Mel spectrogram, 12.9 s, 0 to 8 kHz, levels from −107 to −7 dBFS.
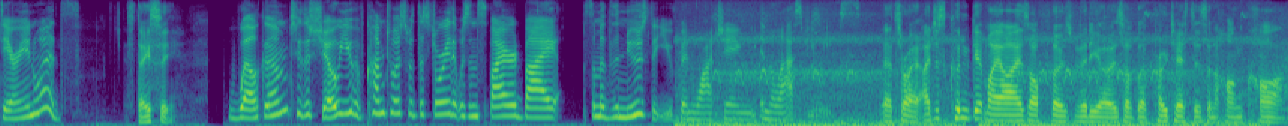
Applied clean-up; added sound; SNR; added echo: none; Crow; 5 dB; none.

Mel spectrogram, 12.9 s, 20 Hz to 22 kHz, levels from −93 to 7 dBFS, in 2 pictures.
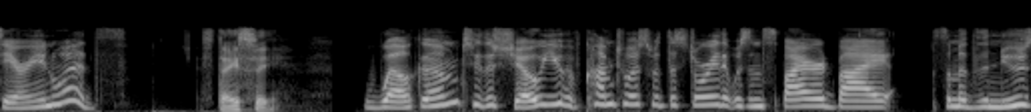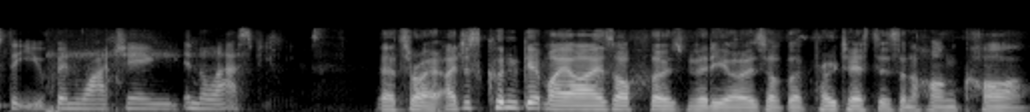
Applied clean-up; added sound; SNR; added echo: neural mask model DeepFilterNet 3.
